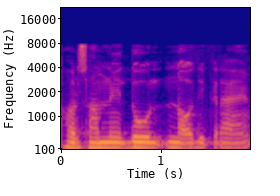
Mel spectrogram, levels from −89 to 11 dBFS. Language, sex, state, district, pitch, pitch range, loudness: Hindi, male, Bihar, Kishanganj, 135 Hz, 130-140 Hz, -19 LUFS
